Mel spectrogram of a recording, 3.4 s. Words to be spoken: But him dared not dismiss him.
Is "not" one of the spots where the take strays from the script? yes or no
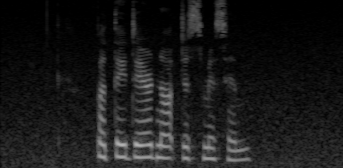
no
